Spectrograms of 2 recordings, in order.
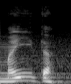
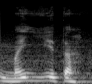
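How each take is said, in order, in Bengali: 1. মধ্যের 'y' ধ্বনিটি একক। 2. মধ্যের 'y' ধ্বনিটি দ্বিত্ব।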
